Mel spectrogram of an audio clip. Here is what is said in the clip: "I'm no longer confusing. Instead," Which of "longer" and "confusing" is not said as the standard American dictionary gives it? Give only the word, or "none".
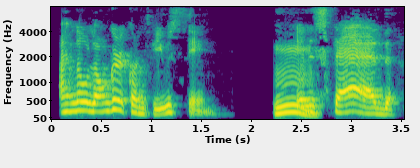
confusing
